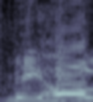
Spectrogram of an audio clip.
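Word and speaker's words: Mícheál: Well, I was just going to call him Mickey Glynn, but it's Mihal, of course.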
